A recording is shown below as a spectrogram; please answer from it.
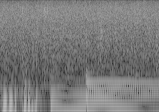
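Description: Electric bass guitar playing alone: a few short plucked low notes, then a low note held from just under a second in, slowly fading as it rings.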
